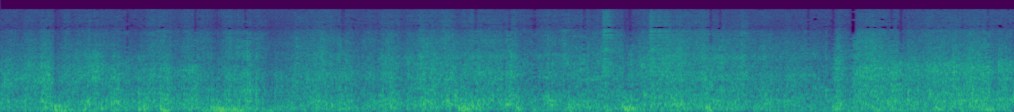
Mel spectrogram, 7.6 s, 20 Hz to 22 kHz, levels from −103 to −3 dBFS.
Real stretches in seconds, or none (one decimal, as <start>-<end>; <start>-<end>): 0.0-2.1; 5.9-7.6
